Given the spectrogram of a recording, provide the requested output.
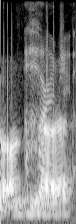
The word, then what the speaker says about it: Ongiara: Yeah, I say it with a hard G, so Ongiara.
